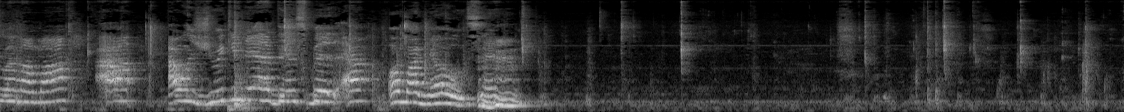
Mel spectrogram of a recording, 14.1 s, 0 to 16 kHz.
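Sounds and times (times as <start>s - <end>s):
faint steady hum: 0.0s - 14.0s
soft clicks and wet smacks: 1.8s - 2.0s, 6.5s - 14.0s.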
